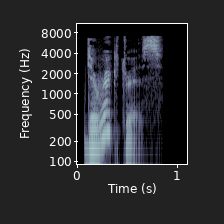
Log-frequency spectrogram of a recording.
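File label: "directress", British English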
